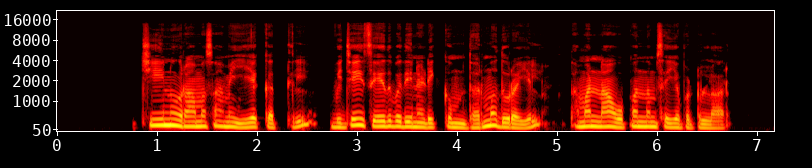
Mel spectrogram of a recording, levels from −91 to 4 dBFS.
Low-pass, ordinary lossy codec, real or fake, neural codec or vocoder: 14.4 kHz; none; real; none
